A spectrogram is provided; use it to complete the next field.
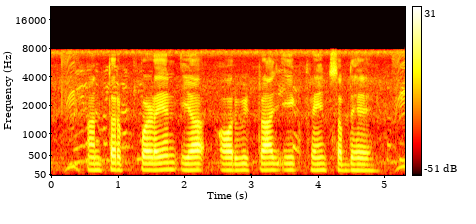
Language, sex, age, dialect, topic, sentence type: Hindi, male, 18-24, Kanauji Braj Bhasha, banking, statement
